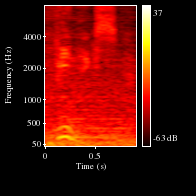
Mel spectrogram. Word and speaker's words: Fenyx: is awesome turtle I like the turtle so Phoenix yeah that that is how it's supposed to be pronounced seems like a lot of work but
